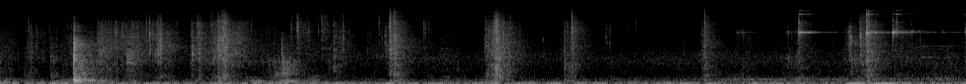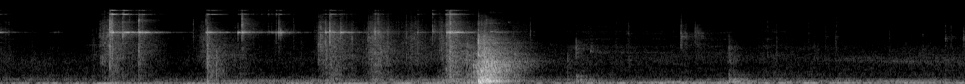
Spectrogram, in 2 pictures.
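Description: Metal tools and engine parts handled on a bare engine block: scattered clinks and knocks, several with a brief high ring, and one heavier thunk about three-quarters of the way through.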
